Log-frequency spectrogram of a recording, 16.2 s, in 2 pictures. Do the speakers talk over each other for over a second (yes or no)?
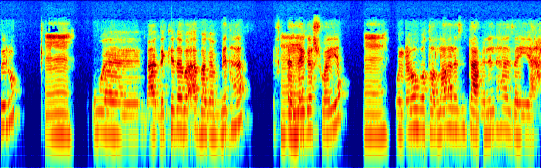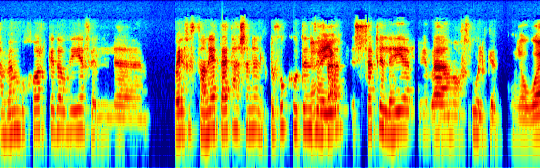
no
